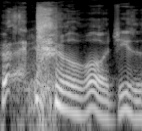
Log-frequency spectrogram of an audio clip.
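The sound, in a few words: sneeze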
